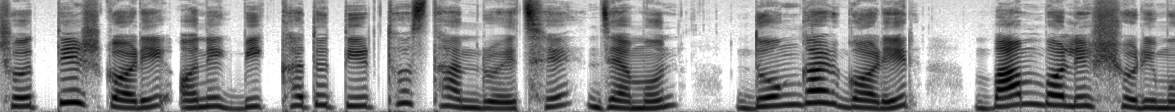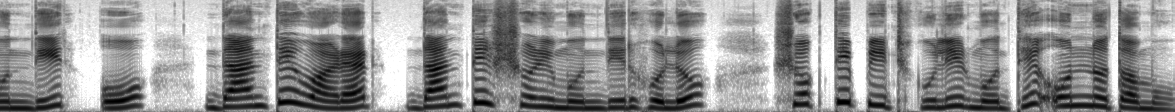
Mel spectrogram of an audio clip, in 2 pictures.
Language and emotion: Bengali, neutral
